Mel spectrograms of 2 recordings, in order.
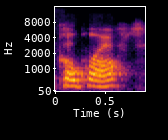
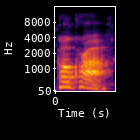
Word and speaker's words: Cocroft: It's Cocroft. Cocroft.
